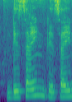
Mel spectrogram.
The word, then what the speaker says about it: design: And discipline में क्या silent है, तो डिसिप्लिन में आप देख लीजिए S साइलेंट होगा। डिज़ाइन में क्या साइलेंट आपका, DESIGN, साइकोलॉजी में क्या, P।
